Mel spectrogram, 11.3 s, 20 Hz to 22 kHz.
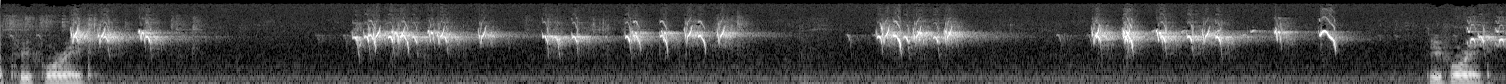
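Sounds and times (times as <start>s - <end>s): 
speech: 0.0s - 0.9s, 10.7s - 11.2s
steady low hum: 0.0s - 11.2s
bird giving its alternate call: 0.5s - 1.7s, 2.3s - 11.2s
brief low voice: 10.7s - 11.2s.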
